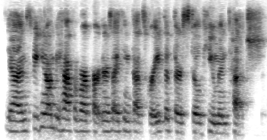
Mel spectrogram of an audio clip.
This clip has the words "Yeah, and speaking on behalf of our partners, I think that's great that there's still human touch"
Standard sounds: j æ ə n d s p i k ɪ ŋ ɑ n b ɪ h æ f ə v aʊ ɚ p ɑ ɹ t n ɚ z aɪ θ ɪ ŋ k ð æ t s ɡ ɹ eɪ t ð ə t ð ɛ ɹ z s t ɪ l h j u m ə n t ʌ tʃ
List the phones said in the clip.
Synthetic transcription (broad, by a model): j æ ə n s p i k ɪ ŋ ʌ n b ɪ h æ f ə v aʊ ɚ p ɑ ɹ t n ɚ z aɪ θ ɪ ŋ k ð æ t s ɡ ɹ eɪ t ð ə t ð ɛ ɹ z s t ɪ l h j u m ə n t ʌ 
